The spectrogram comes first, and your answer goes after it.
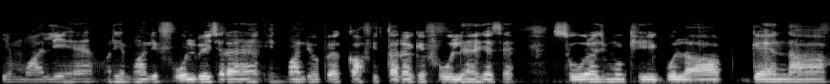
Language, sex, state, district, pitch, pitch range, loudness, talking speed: Hindi, male, Uttar Pradesh, Jyotiba Phule Nagar, 120 Hz, 115-125 Hz, -17 LUFS, 160 wpm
